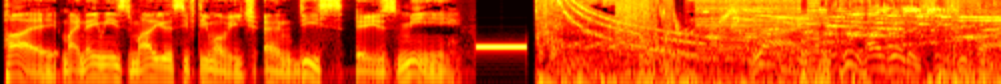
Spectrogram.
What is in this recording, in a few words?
Romanian English, Male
